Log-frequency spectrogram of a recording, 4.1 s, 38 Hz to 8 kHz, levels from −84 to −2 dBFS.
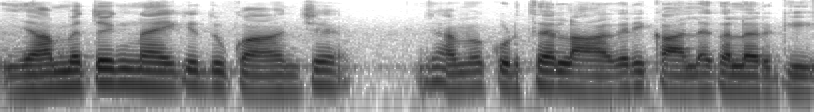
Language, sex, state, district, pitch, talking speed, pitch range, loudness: Rajasthani, male, Rajasthan, Churu, 125 Hz, 205 wpm, 115-135 Hz, -18 LUFS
